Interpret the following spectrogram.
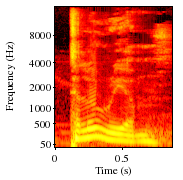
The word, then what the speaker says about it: tellurium: iam Tulum talena matte aluminum how do you pronounce it tellurium tanida tellurium okay we're on the lookout for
